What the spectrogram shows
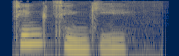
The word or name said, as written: tinktinkie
